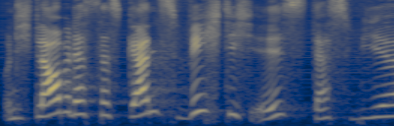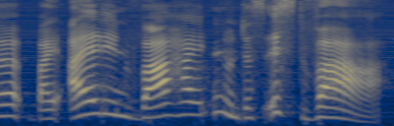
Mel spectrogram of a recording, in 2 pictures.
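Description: A woman's voice: sits high, lively intonation, a little slow, pushed and bright. Earnest woman preaching a sermon. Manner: earnest, emphatic, repeats phrases for stress.

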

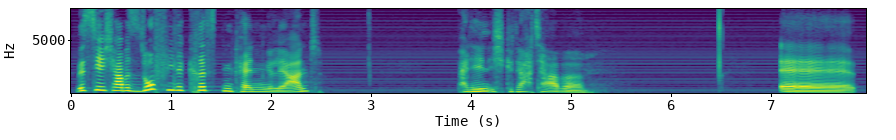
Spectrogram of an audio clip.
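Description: A woman's voice: fairly low pitch, animated, slow pace, long pauses. Earnest woman preaching a sermon. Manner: earnest, emphatic, repeats phrases for stress.

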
